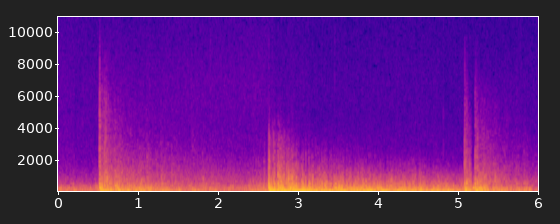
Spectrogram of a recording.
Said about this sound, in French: Nous avons rejoint nos lignes et voilà que notre artillerie nous tire dessus.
